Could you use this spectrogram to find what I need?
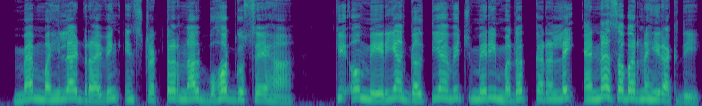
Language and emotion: Punjabi, angry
